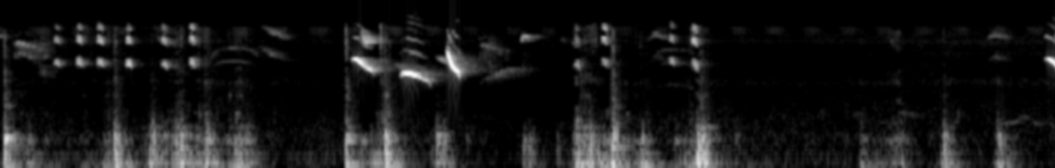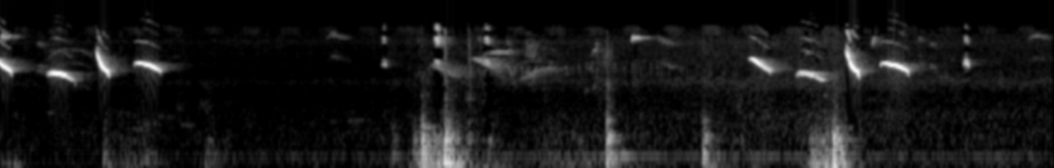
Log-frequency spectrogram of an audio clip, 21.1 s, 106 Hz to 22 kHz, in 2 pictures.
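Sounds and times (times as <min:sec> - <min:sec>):
dull low knocks: 0:00.0 - 0:07.7, 0:08.6 - 0:10.4, 0:14.4 - 0:19.4
green-winged saltator singing slurred swooping whistles: 0:03.6 - 0:05.3, 0:10.4 - 0:12.3, 0:18.1 - 0:19.8.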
